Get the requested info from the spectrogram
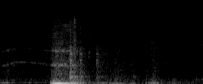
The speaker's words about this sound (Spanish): Cállate. es que mi gato está llorando, que se quiere salir.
